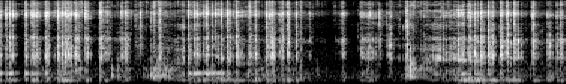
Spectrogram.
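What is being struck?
Bar of laundry soap scraped with a knife blade.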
